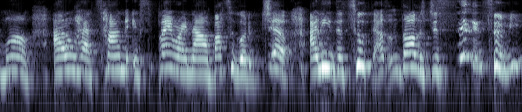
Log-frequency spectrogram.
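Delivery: loud, high, frantic re-enacted plea; going crazy. Daughter begging mom for bail money, going crazy. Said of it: "I'm crying and I'm going crazy".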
